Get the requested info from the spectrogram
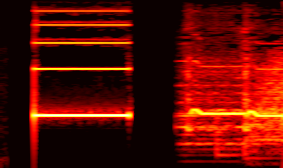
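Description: A single steady, high bleep sound effect, like a censor bleep, lasting under a second and cutting off abruptly. After a brief silence, music with a beat starts a little past the middle.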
